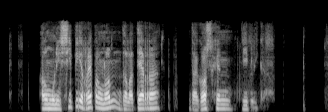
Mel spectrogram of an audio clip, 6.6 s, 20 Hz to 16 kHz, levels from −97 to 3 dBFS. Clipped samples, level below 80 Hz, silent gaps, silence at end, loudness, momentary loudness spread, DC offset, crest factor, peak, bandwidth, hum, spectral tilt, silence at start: under 0.1%; -60 dBFS; 3.30-3.47 s, 3.56-3.77 s; 1.45 s; -17 LUFS; 15 LU; under 0.1%; 18 dB; -2 dBFS; 8 kHz; none; -5 dB/octave; 0.85 s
